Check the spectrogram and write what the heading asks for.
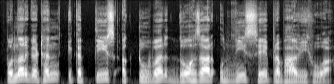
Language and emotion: Hindi, neutral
